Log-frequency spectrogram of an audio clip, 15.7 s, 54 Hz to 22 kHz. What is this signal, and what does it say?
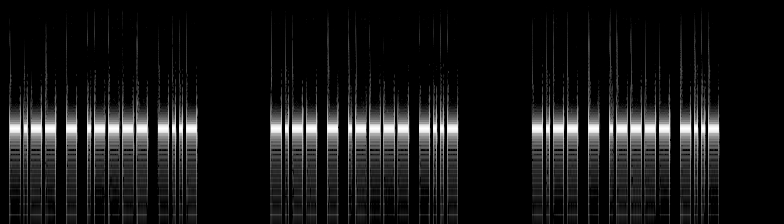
Morse code, heard as a keyed tone, about 17 wpm, 700 Hz. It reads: YT1X YT1X YT1X
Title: DXCC-100 Call Signs - 4 Characters - Repeated 3x - 17wpm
